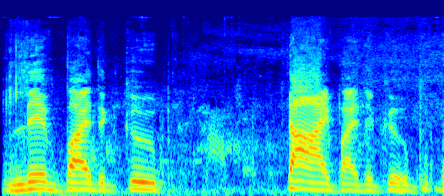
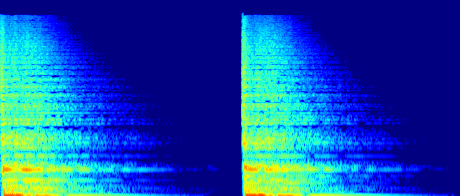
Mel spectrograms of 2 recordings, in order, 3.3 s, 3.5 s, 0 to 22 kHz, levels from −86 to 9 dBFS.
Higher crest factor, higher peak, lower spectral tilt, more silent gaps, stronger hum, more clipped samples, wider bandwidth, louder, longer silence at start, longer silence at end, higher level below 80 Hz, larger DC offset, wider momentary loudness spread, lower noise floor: about the same, 18 dB vs 20 dB; about the same, -2 dBFS vs 0 dBFS; first, -6 dB/octave vs -4 dB/octave; neither; neither; neither; about the same, 15.5 kHz vs 16 kHz; first, -19 LUFS vs -22 LUFS; about the same, 0 s vs 0 s; about the same, 0 s vs 0 s; second, -50 dBFS vs -36 dBFS; neither; second, 11 LU vs 22 LU; second, -42 dBFS vs -75 dBFS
